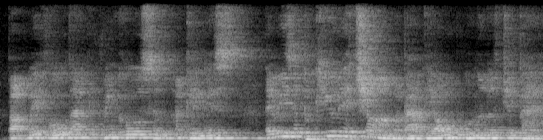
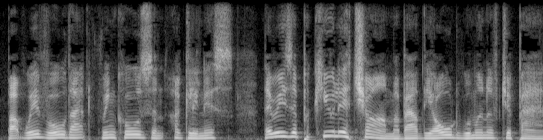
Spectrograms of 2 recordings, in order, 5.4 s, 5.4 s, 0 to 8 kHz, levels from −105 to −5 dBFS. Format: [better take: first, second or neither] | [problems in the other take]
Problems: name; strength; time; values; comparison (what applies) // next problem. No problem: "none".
second | room echo; dies away in 1.2 s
